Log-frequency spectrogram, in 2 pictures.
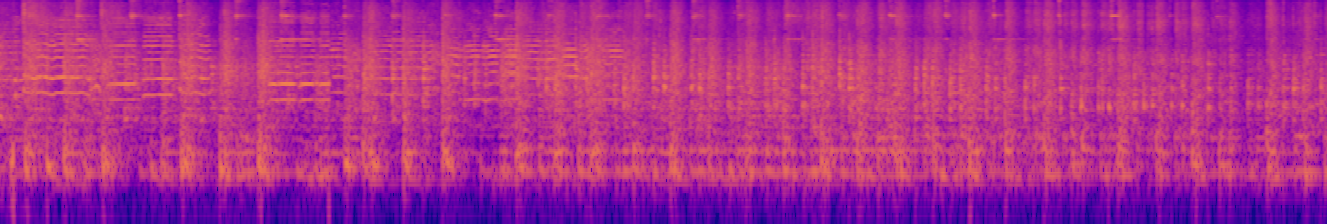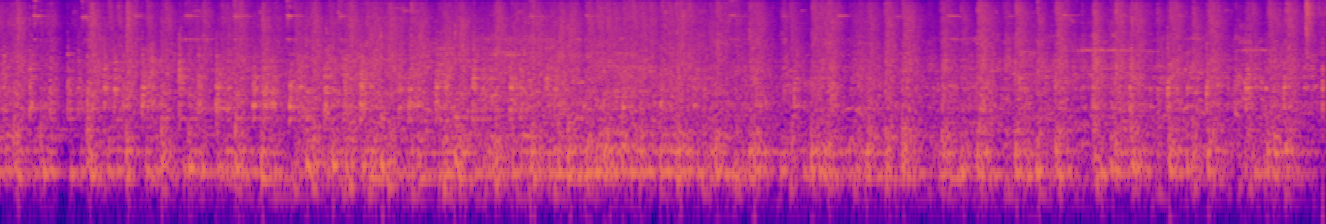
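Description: Music led by fast, steady drumming and percussion, with a short melody of clear high notes in the first few seconds.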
